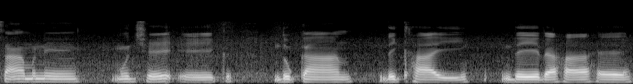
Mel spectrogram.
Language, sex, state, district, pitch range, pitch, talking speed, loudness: Hindi, male, Bihar, Kaimur, 115-125 Hz, 120 Hz, 75 wpm, -15 LUFS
